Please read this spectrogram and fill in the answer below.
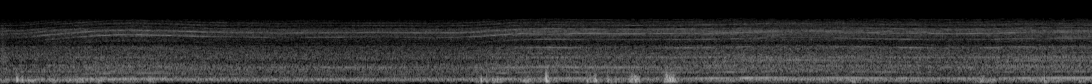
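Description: Succi-Lift SR5 hooklift's hydraulic pump whining steadily with the truck engine running, as the lift cylinder tips the bin up; the whine rises a little in pitch near the start and again later. A few short knocks come about halfway through.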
